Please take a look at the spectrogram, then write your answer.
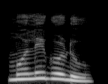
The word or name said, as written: ಮೊಲೆಗೊಡು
